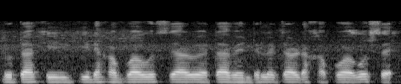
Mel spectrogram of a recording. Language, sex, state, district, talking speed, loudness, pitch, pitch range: Assamese, male, Assam, Sonitpur, 165 wpm, -17 LUFS, 115 Hz, 110-115 Hz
